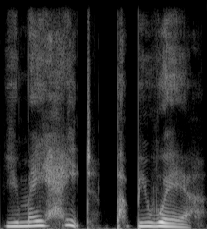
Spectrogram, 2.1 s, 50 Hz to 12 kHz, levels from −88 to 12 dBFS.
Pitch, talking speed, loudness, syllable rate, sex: 210 Hz, 145 wpm, -18 LUFS, 4.2 syllables/s, female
